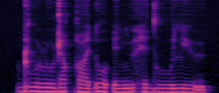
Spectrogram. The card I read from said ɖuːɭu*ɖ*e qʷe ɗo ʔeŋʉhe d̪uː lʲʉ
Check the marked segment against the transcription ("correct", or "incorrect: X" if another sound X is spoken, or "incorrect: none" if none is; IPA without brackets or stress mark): correct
